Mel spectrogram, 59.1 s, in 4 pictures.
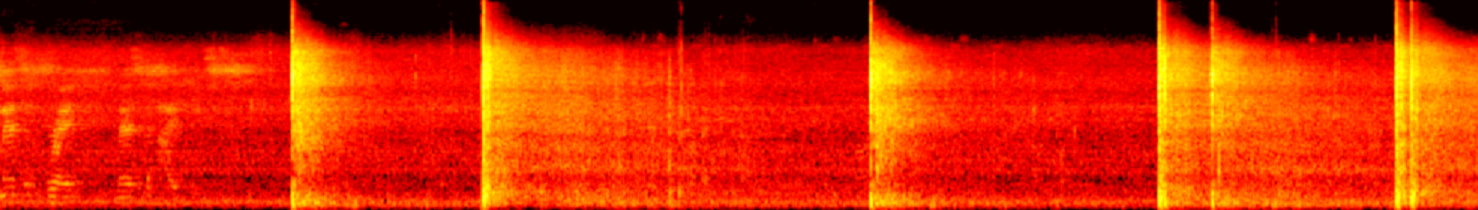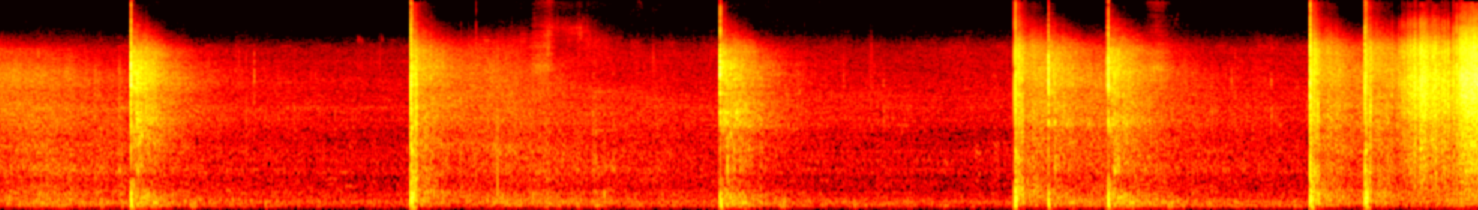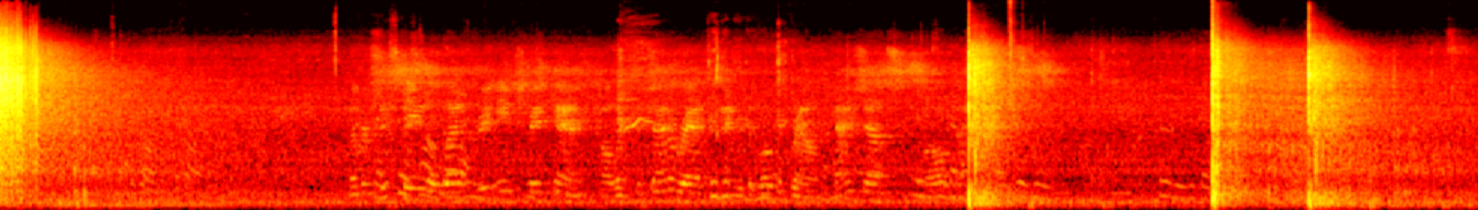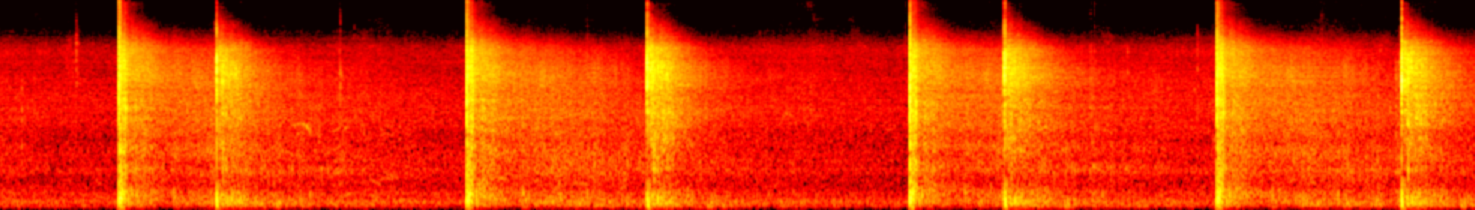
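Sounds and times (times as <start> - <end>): fireworks crackling: 0.0 - 59.0
firework bangs with echo: 2.9 - 3.8, 4.8 - 10.3, 11.6 - 18.2, 18.8 - 23.0, 24.9 - 31.6, 39.1 - 40.2, 41.6 - 44.7, 45.5 - 48.2, 49.0 - 51.8, 53.4 - 59.0.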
